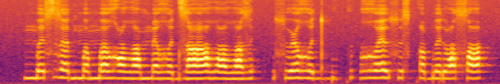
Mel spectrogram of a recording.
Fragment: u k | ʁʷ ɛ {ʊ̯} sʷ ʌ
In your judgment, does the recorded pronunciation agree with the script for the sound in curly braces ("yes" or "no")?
no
